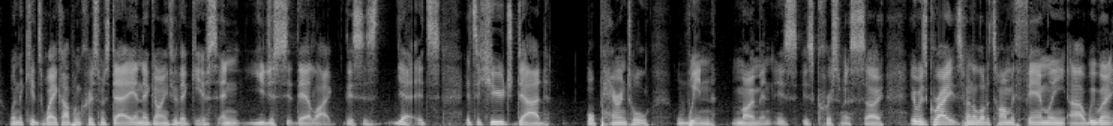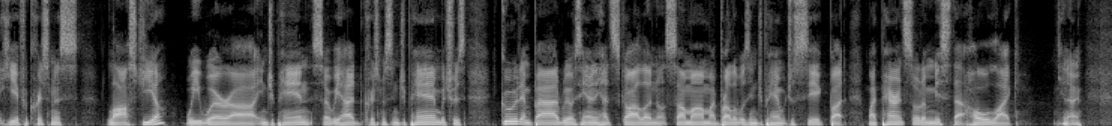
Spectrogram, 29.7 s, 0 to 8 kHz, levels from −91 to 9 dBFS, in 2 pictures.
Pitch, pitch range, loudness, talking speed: 110 Hz, 100-120 Hz, -17 LUFS, 195 wpm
